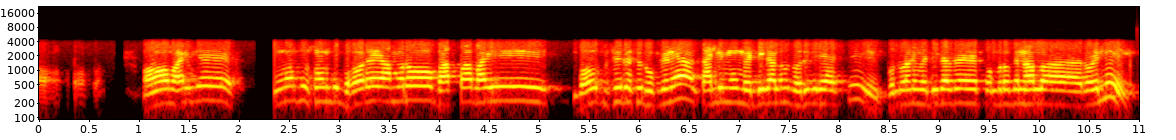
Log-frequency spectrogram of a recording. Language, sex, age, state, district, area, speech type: Odia, male, 60+, Odisha, Kandhamal, rural, conversation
